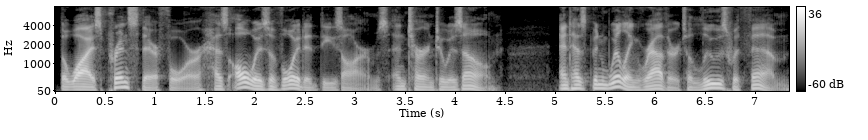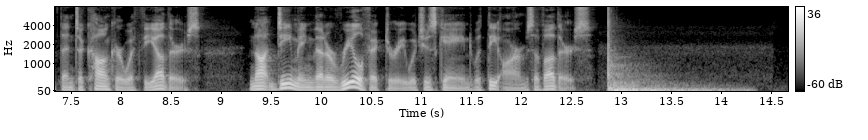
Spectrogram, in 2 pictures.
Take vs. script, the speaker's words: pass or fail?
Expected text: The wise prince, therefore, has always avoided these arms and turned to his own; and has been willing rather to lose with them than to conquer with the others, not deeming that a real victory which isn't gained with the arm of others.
fail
